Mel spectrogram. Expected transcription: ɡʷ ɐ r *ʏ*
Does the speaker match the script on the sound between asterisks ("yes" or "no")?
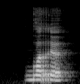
yes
